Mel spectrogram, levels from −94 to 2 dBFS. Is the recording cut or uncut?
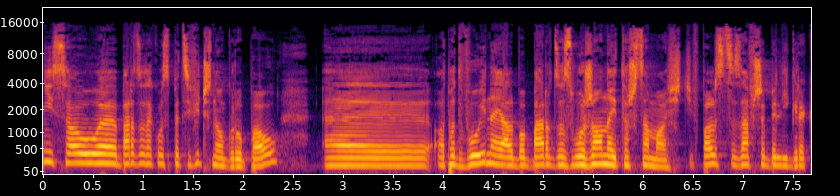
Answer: cut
